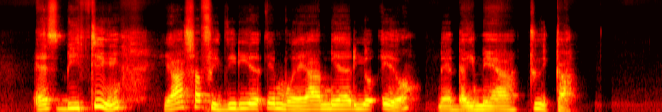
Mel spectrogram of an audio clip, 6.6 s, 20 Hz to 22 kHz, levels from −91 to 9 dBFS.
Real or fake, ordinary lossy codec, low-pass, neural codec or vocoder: fake; none; none; codec, 44.1 kHz, 3.4 kbps, Pupu-Codec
